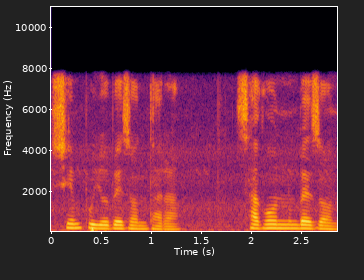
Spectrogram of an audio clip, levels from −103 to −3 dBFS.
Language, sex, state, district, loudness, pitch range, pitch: Chakma, female, Tripura, Unakoti, -17 LUFS, 135-180 Hz, 165 Hz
